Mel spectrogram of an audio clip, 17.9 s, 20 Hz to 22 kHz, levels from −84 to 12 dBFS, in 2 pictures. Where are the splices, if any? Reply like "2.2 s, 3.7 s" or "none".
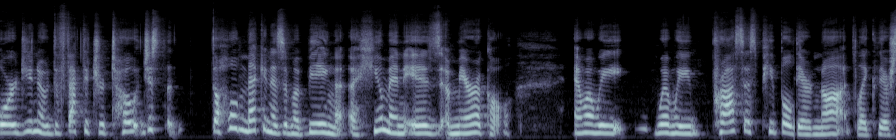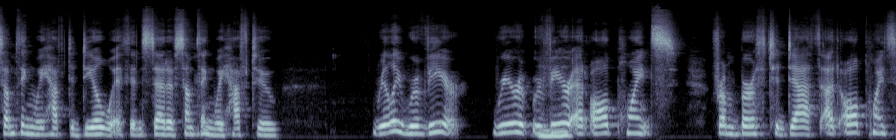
7.9 s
